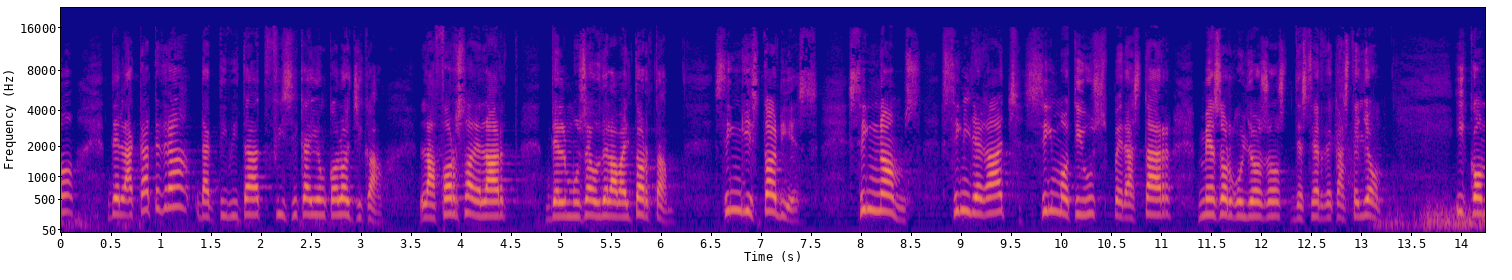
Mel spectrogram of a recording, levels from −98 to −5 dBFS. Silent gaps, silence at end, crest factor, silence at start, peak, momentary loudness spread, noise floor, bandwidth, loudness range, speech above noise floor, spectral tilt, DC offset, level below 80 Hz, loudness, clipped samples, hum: none; 0 s; 22 dB; 0 s; -18 dBFS; 15 LU; -58 dBFS; 16.5 kHz; 3 LU; 19 dB; -2 dB/octave; under 0.1%; -84 dBFS; -38 LUFS; under 0.1%; none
